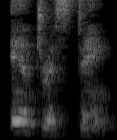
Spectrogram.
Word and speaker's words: interesting: What about the first E in interesting? Well, when is before or o, in some cases, it kind of disappears. But in a more careful, or as we say, spelled pronunciation, it's sometimes used. So either way is good.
